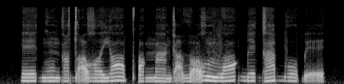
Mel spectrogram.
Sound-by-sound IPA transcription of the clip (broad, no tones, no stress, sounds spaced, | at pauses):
e ɡ õ ɡ ɵ dˤ a̰ ʁʷ e j ɒ pʼ ɒ ŋ͡m ã ɡ ḛ ðˤ o̰ ʁʷ ẽ v ɒ ɡ͡b e ɡ a b o ɓ ḛ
